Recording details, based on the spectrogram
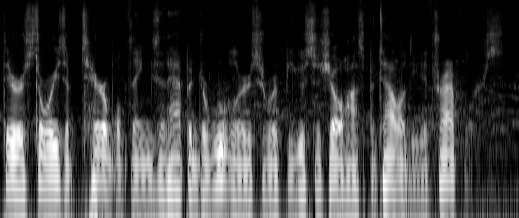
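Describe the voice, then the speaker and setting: A man playing a learned character who patiently explains old myths and customs in a measured, didactic way, in an audio drama. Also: deep voice, a little mellow, a faint crowd. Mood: patient, instructive.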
